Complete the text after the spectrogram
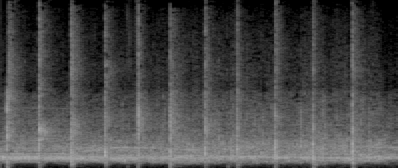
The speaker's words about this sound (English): Let's go ahead and continue the round of applause so we can give some to Premier Cocktail.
